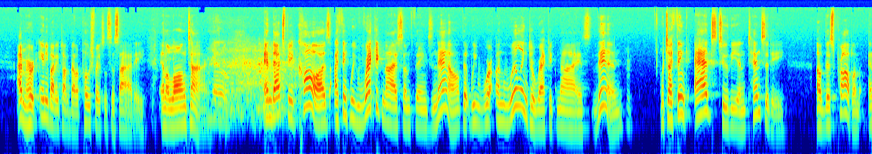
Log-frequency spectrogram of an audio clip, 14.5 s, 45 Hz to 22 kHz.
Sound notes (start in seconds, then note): 3.5 audience laughs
